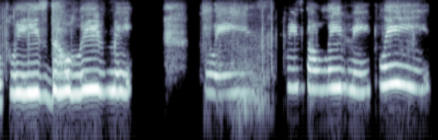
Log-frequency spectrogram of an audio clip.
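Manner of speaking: high, tearful pleading voice; begging. Retold or imitated. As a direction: plead desperately, voice up high and crying. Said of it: "You're supposed to beg and go".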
